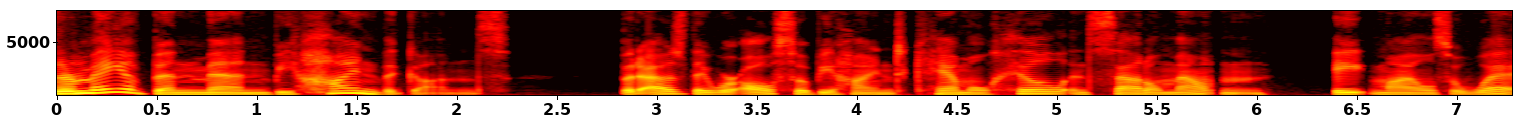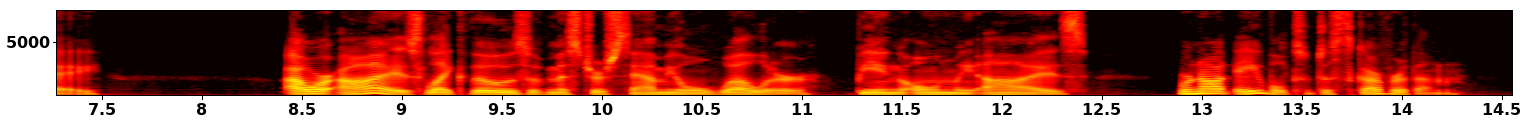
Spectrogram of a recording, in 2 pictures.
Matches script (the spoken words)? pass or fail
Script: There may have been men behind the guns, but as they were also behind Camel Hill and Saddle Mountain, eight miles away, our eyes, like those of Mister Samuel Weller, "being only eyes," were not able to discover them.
pass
